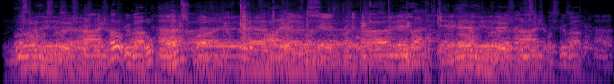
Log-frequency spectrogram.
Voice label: men talking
